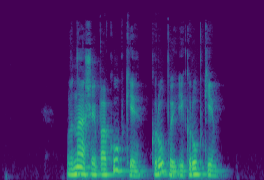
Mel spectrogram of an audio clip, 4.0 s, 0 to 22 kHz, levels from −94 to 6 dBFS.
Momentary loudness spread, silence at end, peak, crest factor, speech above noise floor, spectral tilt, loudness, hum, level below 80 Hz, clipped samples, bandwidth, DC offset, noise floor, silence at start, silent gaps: 9 LU; 0.65 s; -6 dBFS; 18 dB; 60 dB; -7.5 dB/octave; -23 LUFS; none; -60 dBFS; under 0.1%; 7.2 kHz; under 0.1%; -82 dBFS; 1 s; none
